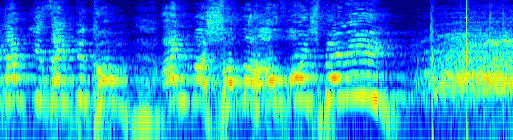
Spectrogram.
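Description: A young woman sings loudly through a microphone over loudspeakers.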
